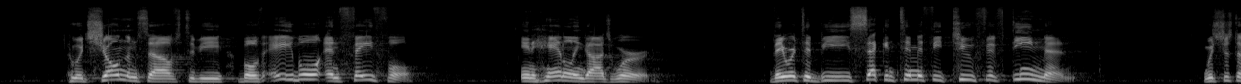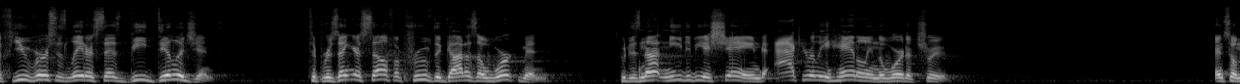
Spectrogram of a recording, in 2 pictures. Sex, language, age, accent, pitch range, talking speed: male, English, 30-49, American, 165-215 Hz, 135 wpm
